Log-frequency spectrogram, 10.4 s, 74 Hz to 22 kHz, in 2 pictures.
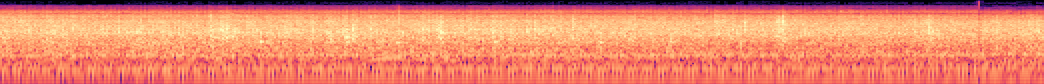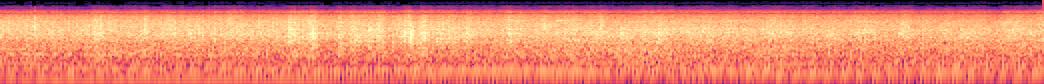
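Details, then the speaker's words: Nissan SD22 2.2L 4-cylinder diesel in an Oliver OC-3 crawler loader with half a 720 pickup transmission, moving in first gear under load: steady, even diesel drone, no knocks or misses; runs and pulls normally. "the half transmission worked great the first gear speed wasn't too fast at all"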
